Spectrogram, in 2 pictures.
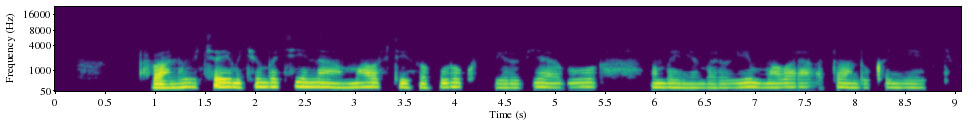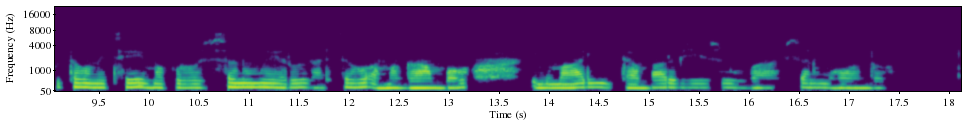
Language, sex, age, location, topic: Kinyarwanda, female, 18-24, Kigali, health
